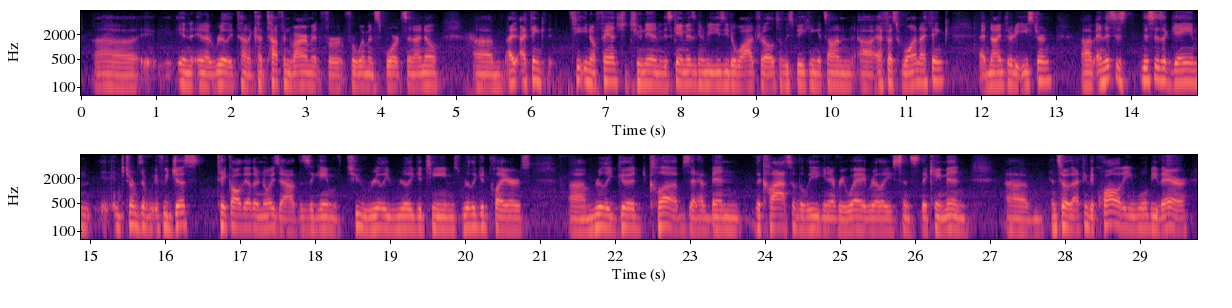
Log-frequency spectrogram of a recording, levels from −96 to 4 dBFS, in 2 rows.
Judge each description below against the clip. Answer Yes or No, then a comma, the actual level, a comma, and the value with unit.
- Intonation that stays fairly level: Yes, narrow, 2.1 semitones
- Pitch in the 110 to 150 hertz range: Yes, low, 120 Hz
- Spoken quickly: Yes, fast, 225 wpm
